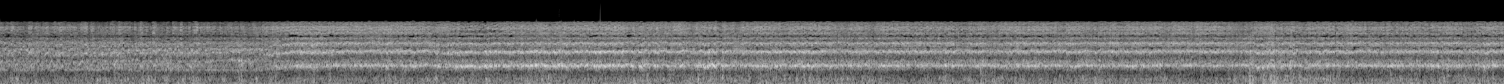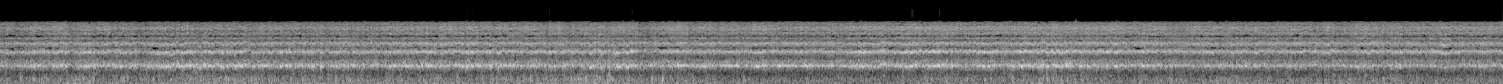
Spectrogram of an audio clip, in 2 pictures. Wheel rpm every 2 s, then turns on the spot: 160, 200, 220, 230, 230, 230, 230, 230, 230, 230, 230, 230, 230, 230, 230.
none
